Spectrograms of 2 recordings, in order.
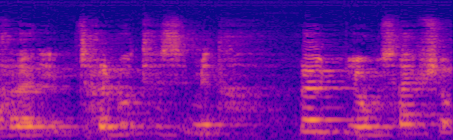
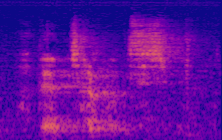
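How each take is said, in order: First: High pleading cry for forgiveness; wailing repentance. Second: Soft, breathless whispered confession; whispered repentance. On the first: Pastor begging God for forgiveness, high wailing cry. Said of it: "통곡이 나오는데". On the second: Pastor confessing to God after weeping, a soft whisper. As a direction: whisper it to God, spent from crying. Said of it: "막 우는 거예요". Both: Retold or imitated.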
